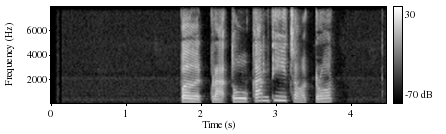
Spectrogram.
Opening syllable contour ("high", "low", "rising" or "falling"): low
